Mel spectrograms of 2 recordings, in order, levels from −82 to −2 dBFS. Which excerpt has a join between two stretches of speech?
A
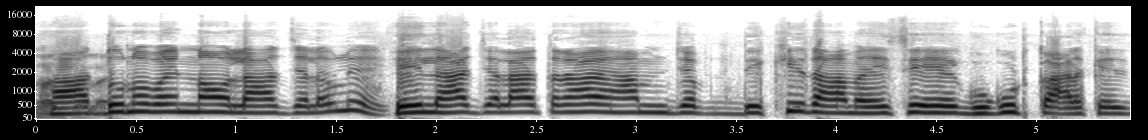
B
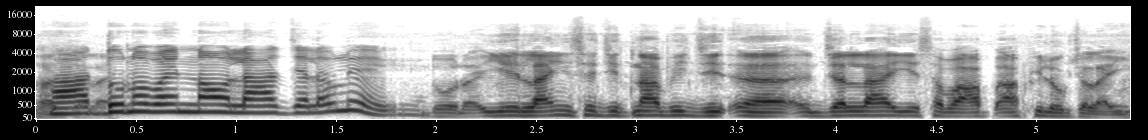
A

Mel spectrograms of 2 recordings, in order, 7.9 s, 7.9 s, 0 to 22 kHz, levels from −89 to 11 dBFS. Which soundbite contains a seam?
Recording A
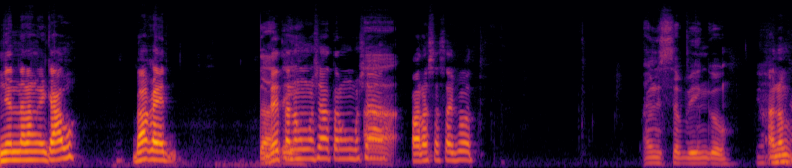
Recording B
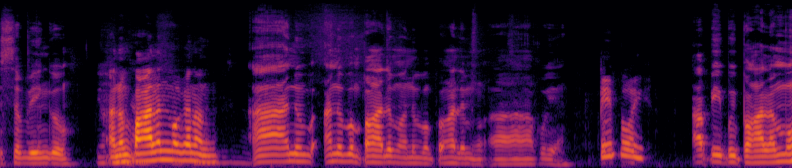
A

